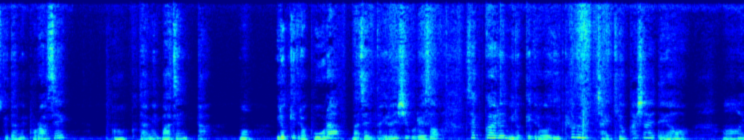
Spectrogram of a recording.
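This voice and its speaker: In an echoey room with faint ambience and slight background noise, a middle-aged stylist patiently walks through color coordination step by step. Her casual lesson is full of fillers, delivered at medium pitch with a dark tone.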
